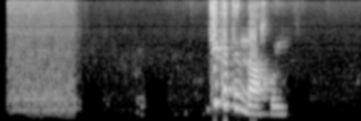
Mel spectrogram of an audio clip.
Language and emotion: Russian, angry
